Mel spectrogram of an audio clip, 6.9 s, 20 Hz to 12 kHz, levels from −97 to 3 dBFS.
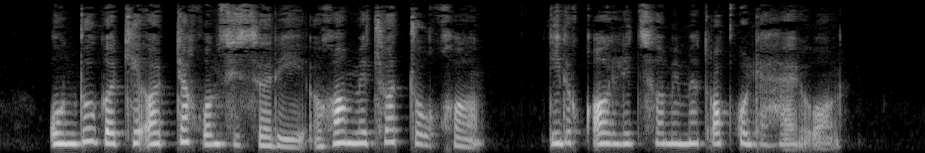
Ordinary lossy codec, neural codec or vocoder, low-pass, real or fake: MP3, 64 kbps; codec, 24 kHz, 0.9 kbps, WavTokenizer, medium speech release version 2; 10.8 kHz; fake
